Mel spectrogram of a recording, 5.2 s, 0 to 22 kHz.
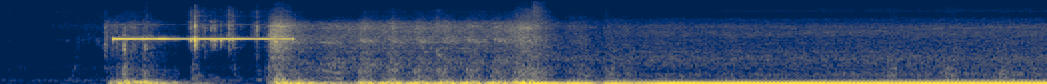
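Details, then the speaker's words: Audi S2 with the stock ECU refitted: starter cranks briefly, engine catches with a flare, then settles into a steady but noticeably fast idle; idle speed sits too high. "jasso tyhjä käynti Vähän meinaa olla isolla"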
